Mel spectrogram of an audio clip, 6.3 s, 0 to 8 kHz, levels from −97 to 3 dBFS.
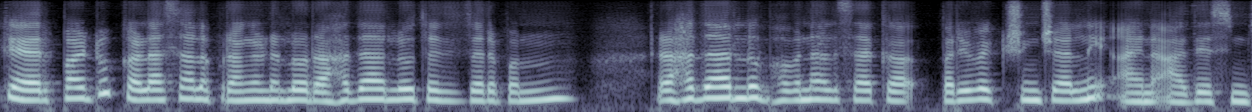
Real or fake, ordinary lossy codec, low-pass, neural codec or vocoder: fake; none; none; codec, 16 kHz, about 1 kbps, DyCAST, with the encoder's durations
